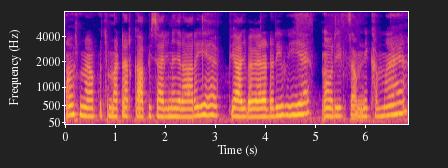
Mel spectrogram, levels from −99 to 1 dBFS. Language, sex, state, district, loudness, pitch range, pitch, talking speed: Hindi, male, Bihar, Madhepura, -14 LUFS, 215-245 Hz, 220 Hz, 165 wpm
